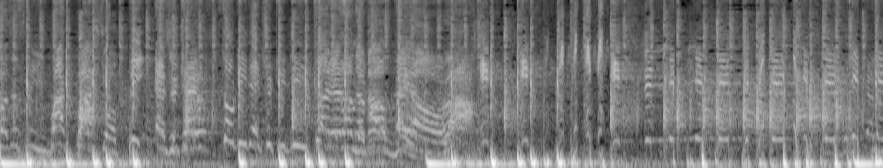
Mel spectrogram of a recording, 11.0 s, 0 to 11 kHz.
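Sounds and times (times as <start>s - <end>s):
hip hop beat with heavy kick: 0.0s - 11.0s
rapper calling out: 0.0s - 11.0s
record scratching: 3.0s - 11.0s.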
